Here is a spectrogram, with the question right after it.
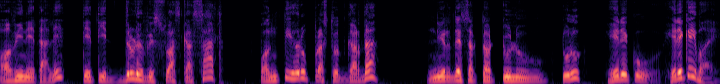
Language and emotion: Nepali, surprised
